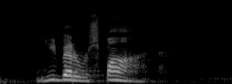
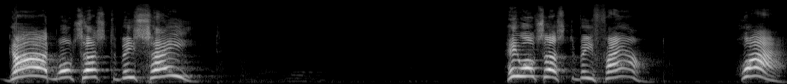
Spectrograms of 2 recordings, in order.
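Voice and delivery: preaching at full force; 9 semitones higher, 14 dB louder than usual. Acted. Preacher pleads with congregation, full-force preaching. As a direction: lift the church with it.

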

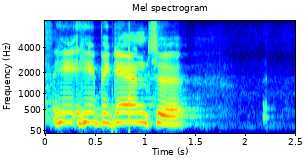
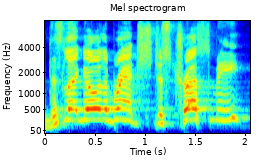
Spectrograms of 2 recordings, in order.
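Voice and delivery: higher, coaxing repeat; acted insistence; 7 semitones higher than usual. The Lord urges Sam to trust him, acted insistence. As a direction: urge it, pitched well up.

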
